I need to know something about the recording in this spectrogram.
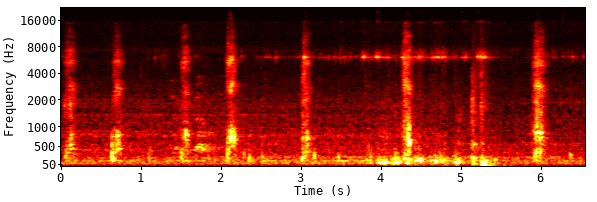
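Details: A dog gives a run of about nine short, sharp, dry hacking coughs over several seconds, with a faint steady high whine in the background.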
